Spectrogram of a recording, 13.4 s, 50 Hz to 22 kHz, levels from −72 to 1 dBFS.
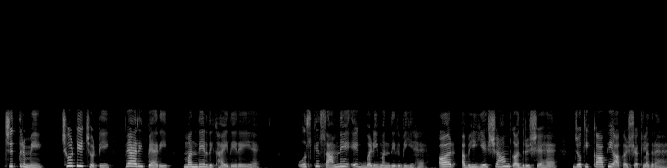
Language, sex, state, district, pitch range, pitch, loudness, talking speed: Hindi, female, Uttar Pradesh, Hamirpur, 200-290 Hz, 230 Hz, -29 LUFS, 145 wpm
